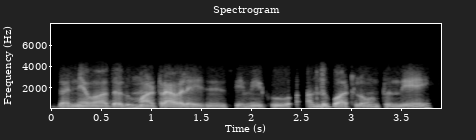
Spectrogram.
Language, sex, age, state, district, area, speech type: Telugu, male, 18-30, Telangana, Wanaparthy, urban, conversation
